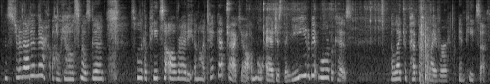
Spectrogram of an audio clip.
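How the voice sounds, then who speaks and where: A friendly woman talks her way through a home recipe in a loose, rambling style, calling her viewers y'all. Her voice sits a little high for a woman. Faint clatter of dishes and pans comes from her kitchen behind her. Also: animated, brisk, vocal fry, background noise. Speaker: home cook, channel host. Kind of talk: casual cooking demonstration.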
